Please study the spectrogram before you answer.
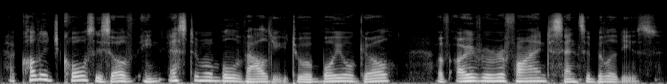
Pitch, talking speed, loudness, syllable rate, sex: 145 Hz, 145 wpm, -16 LUFS, 5.2 syllables/s, male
